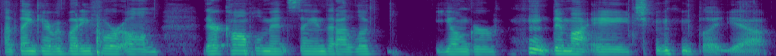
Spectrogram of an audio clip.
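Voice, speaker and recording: A woman's voice: rumbling low, fairly even intonation, takes it slowly, slight background noise. A woman, chatting casually with live-stream viewers, laughing often and calling them honey. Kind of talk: casual live-stream chat reading comments.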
